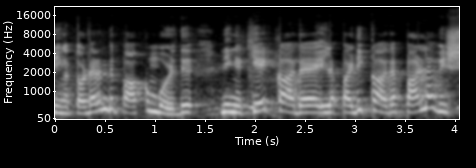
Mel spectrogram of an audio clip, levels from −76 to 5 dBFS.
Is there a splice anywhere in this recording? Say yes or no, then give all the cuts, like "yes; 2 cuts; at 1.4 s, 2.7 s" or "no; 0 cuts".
no; 0 cuts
